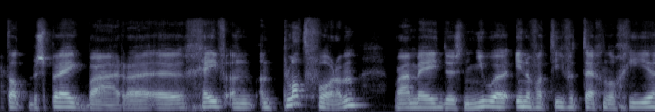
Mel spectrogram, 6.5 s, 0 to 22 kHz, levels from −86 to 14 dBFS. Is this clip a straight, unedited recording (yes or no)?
yes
